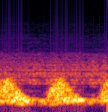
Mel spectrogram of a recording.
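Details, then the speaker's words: Fetal heartbeat picked up by a handheld fetal Doppler probe held on the mother's abdomen: rapid, rhythmic whooshing pulses. "fetal heart is so small that slightly shifting the angle of the probe we make it possible to hear the heartbeat"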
